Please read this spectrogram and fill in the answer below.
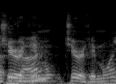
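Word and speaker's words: Chirrut Îmwe: Chewrat, am I pronouncing him correctly, from Rogue One? – I am one with the Force and the Force is with me. Is that Chirrutimoy? – Yes.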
